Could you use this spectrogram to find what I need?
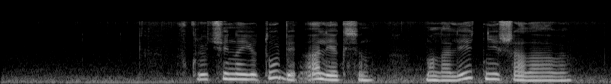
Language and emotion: Russian, neutral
